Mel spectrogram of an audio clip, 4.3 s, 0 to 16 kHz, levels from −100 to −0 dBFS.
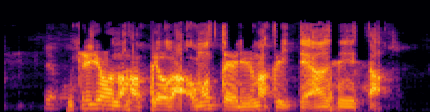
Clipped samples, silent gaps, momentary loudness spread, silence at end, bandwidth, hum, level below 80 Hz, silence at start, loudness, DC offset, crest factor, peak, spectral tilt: under 0.1%; none; 7 LU; 0.45 s; 7.8 kHz; none; -54 dBFS; 0.45 s; -15 LUFS; under 0.1%; 16 dB; 0 dBFS; -4 dB/octave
